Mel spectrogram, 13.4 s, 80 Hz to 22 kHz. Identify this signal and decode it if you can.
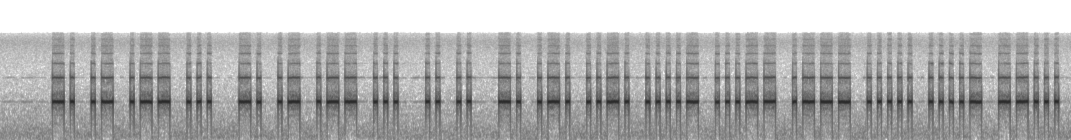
Morse code, heard as a keyed tone, about 19 wpm, 1180 Hz. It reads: NAWS NAWS II NRF43J547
